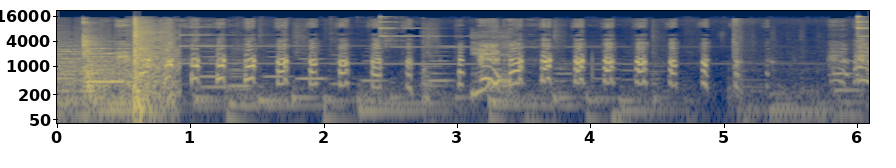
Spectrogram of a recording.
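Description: Background music. A loud, dense passage cuts off about a second in. It gives way to light, bell-like plinking notes in a quick, even rhythm.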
